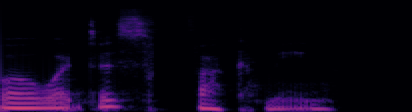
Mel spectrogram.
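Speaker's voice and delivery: normal talking voice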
